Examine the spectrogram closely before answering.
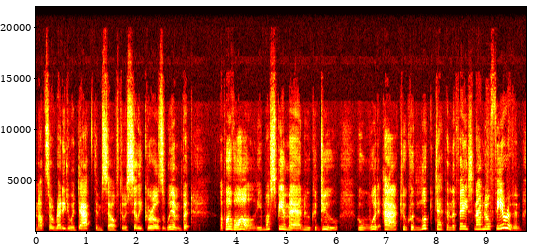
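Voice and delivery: a lady dreaming of heroes; Gladys rapturous. A narrator's reading. Gladys describes her ideal.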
